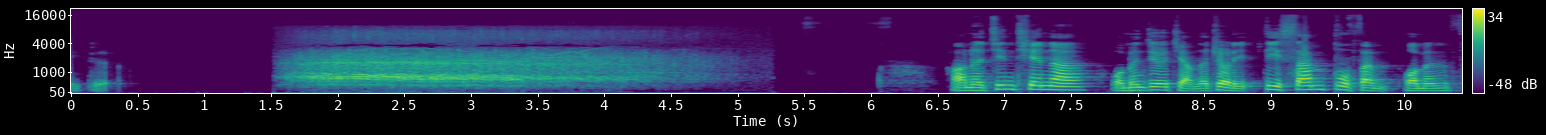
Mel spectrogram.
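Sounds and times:
speech: 0.0s - 0.4s, 6.6s - 10.4s
applause and cheering: 1.6s - 5.2s.

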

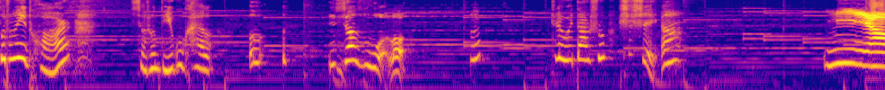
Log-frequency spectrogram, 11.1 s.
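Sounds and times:
speech: 0.3s - 1.1s, 1.7s - 3.3s, 4.1s - 5.2s, 6.9s - 8.6s, 10.3s - 11.0s
person imitating a cat meow: 10.3s - 11.0s.

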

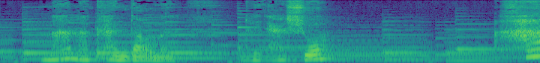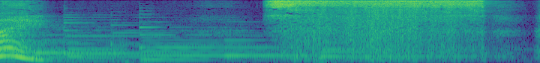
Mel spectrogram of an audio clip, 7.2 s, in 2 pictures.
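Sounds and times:
speech: 0.3s - 2.4s, 3.4s - 4.1s
voice imitating a hiss: 5.4s - 7.0s.

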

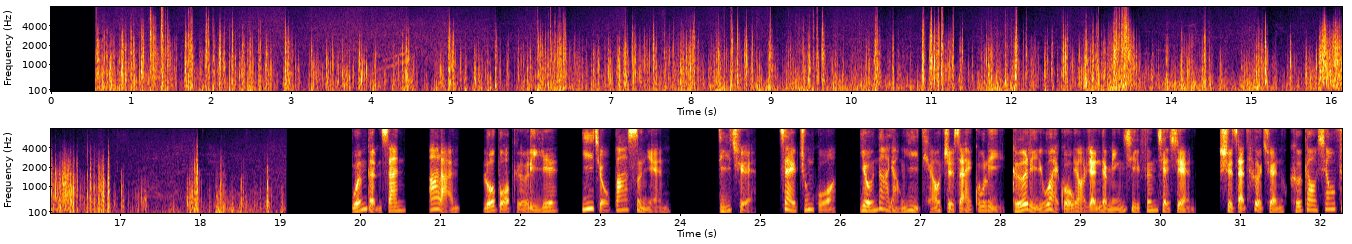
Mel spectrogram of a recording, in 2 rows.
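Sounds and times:
strong wind on a station square: 0.6s - 19.1s
speech: 20.0s - 23.9s, 24.5s - 32.2s.

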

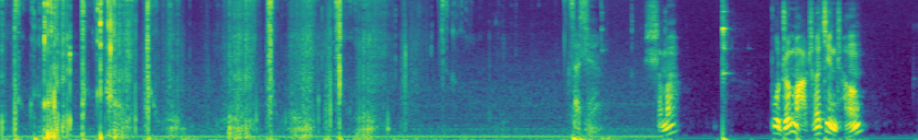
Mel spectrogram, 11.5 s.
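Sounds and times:
potato chip being bitten and chewed: 0.0s - 6.4s
speech: 7.3s - 7.6s, 8.2s - 8.6s, 9.7s - 10.9s.

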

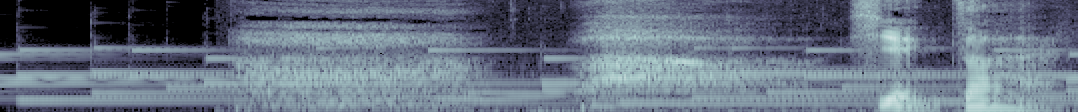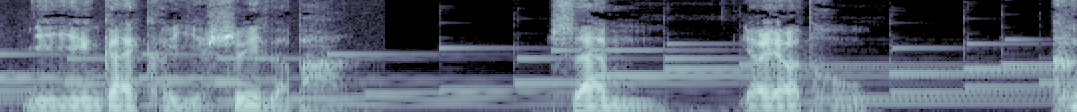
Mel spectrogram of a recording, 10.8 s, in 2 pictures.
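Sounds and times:
voice imitating a yawn: 1.1s - 4.0s
speech: 4.3s - 7.2s, 8.2s - 9.8s.

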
